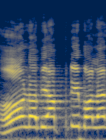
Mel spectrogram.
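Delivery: high, loud, pleading shout.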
